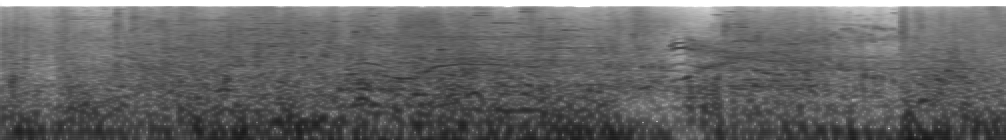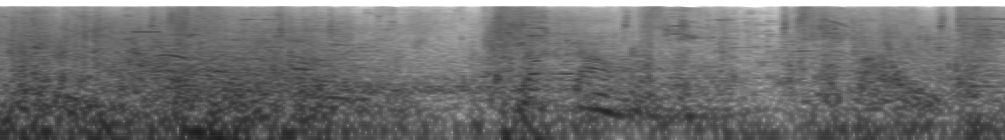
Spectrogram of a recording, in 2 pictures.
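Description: Weapons clash and hit repeatedly in a game fight.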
